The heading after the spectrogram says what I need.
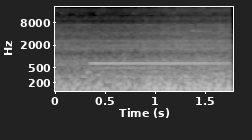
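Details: BMW E70 X5 (2007-2009) with earlier crank-no-start after battery died from sitting a couple of months: low steady engine rumble with faint constant tone, no misses or stumbles; engine catches and idles evenly once circuit is complete.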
